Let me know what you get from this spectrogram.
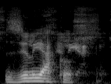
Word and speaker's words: Zilliacus: Thomas Zilliacus. Is that correct, Thomas? – You know what? That was pretty good. Zilliacus is the way I would say it, but close enough.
